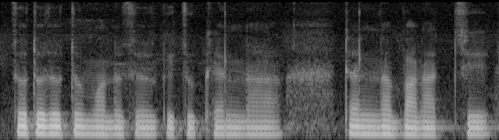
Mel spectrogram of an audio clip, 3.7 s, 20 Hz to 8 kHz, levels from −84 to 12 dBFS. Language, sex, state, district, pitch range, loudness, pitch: Bengali, male, Tripura, West Tripura, 100-110 Hz, -18 LUFS, 105 Hz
